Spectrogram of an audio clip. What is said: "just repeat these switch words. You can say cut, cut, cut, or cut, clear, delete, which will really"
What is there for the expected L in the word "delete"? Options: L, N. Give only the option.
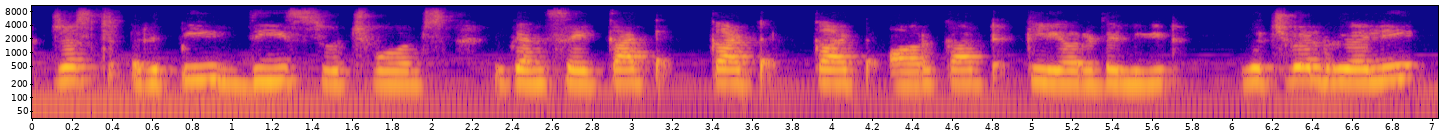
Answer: N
